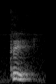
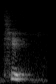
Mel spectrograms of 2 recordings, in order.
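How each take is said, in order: First: The T is hard, not palatalized. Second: The T is soft, palatalized. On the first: "c'est T dur" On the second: "on prononce T douce"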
